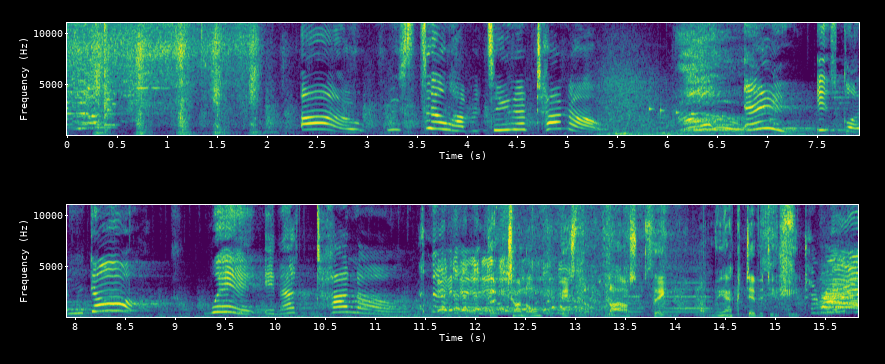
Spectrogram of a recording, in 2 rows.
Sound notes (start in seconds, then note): 0.0 train chugs; 6.1 all gasp; 11.5 all laugh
